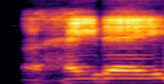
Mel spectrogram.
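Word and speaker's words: Ehire: adrianza i believe his first name is officially pronounced a heyday even though it's pronounced a heyday it's spelt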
